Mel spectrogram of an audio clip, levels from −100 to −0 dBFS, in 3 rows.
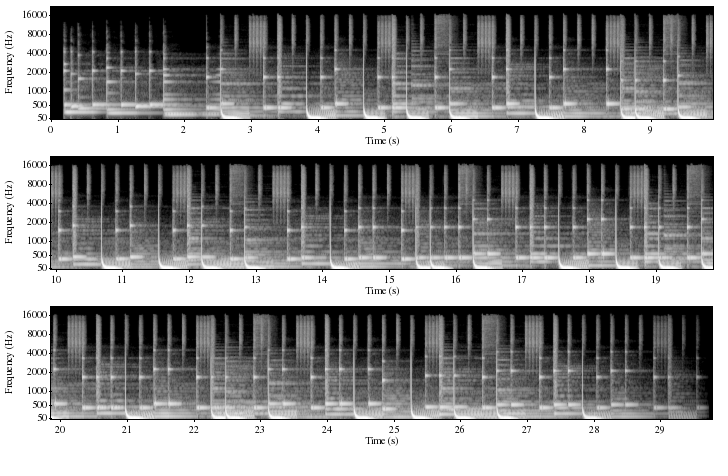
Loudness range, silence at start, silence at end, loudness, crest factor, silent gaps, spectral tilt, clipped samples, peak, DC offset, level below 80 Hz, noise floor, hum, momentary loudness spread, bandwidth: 2 LU; 0.2 s; 0.55 s; -13 LUFS; 10 dB; none; -6 dB/octave; under 0.1%; 0 dBFS; under 0.1%; -12 dBFS; -39 dBFS; none; 10 LU; 15 kHz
